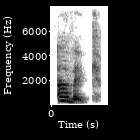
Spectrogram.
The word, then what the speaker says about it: avec: Avec. Avec. This one is very interesting. The E before the C make the sound E.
